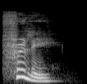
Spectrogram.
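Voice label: "frilly", British English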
